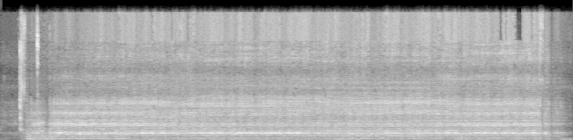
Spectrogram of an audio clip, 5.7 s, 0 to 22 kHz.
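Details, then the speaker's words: Propane-converted flathead Ford in an old Motowlift forklift, run on 12 volts: starter churns about five seconds with uneven, rough rhythm, never catches; cranks, no start. The missing spark was later thought to come from the distributor button not contacting the coil post. "I think the distributor button was just not making contact with the center, the coil post in my new port. So I think that was the problem all along."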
